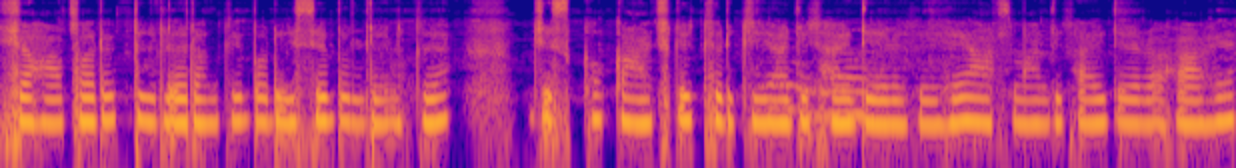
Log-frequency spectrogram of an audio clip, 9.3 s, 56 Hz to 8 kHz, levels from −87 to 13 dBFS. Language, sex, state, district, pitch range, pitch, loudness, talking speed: Hindi, female, Maharashtra, Mumbai Suburban, 215-225 Hz, 220 Hz, -15 LUFS, 150 wpm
